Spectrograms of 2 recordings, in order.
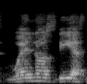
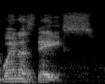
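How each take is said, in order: First: Said in the usual way. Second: "days" as English days, drawn slowly; anglicized buenos días. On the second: Shown as a demonstration. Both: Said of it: "not buenos days".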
